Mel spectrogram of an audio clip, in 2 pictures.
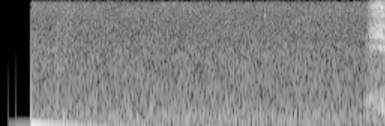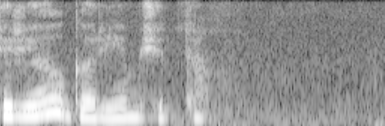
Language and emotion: Russian, sad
